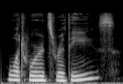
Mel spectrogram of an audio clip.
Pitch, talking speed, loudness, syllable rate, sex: 210 Hz, 195 wpm, -15 LUFS, 5.8 syllables/s, female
